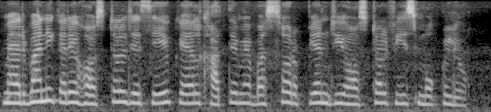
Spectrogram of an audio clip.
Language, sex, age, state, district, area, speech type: Sindhi, female, 18-30, Rajasthan, Ajmer, urban, read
